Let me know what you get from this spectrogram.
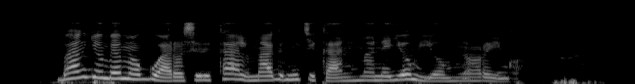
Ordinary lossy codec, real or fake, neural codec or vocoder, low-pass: none; real; none; 7.2 kHz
